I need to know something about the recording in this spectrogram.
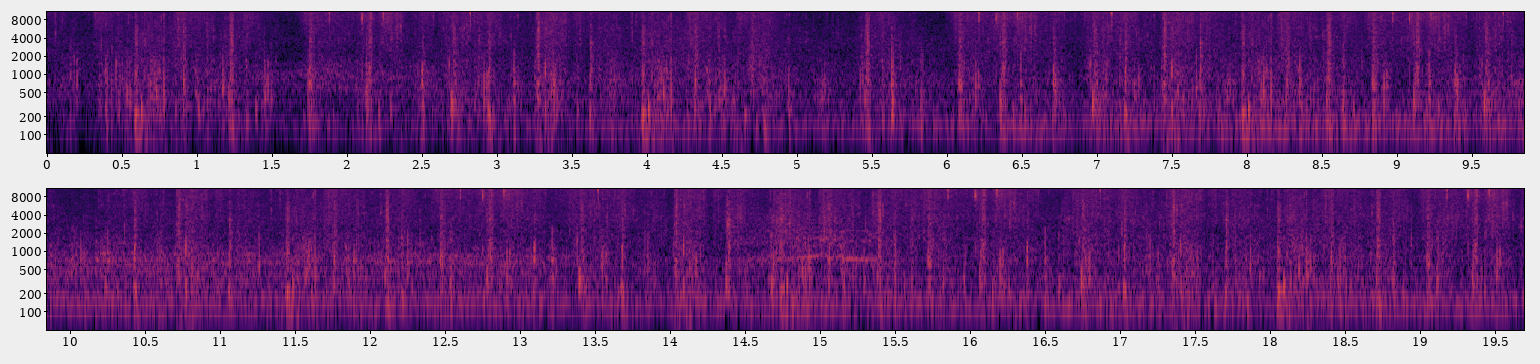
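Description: Quick footsteps run through rustling grass.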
